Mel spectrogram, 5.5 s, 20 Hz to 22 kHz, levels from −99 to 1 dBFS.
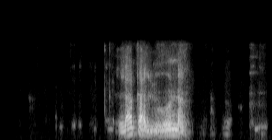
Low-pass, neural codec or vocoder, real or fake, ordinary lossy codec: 7.2 kHz; codec, 16 kHz, 16 kbps, FreqCodec, smaller model; fake; Opus, 16 kbps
